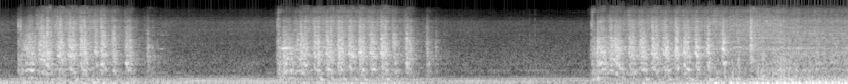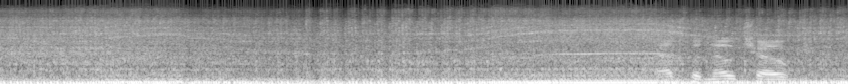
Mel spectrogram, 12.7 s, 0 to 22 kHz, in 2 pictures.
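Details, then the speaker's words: 1975 Honda Goldwing GL1000 flat-four, 34,900 miles, nearly cold after a short test ride, in neutral with choke pulled to raise idle; a few cranking bursts then fires and runs smoothly, idle rising and falling evenly; normal cold start. "Like I said, I test rode it a little while ago, so it wasn't stone cold. Well, almost stone cold. Pulled the choke. Okay, I pulled the choke out to get the idle up."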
